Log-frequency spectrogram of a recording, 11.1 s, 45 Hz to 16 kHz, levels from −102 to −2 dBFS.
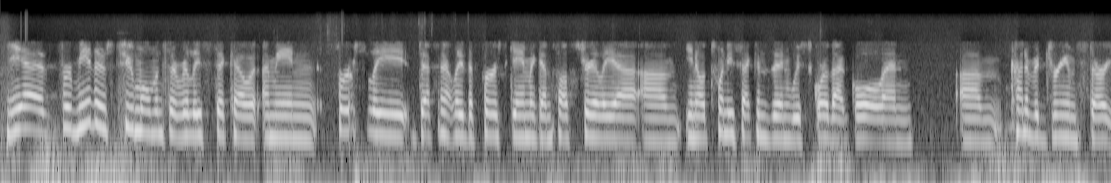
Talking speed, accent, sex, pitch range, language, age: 195 wpm, American, female, 185-210 Hz, English, 20-39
